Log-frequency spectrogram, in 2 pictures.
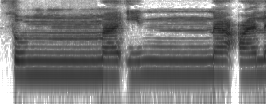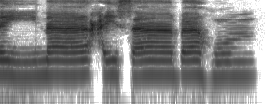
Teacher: a meme again with a shadda, and then a noon with a shadda. So please give it time, give it ghunna.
